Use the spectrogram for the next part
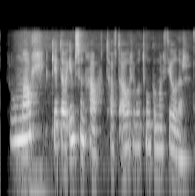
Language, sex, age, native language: Icelandic, female, 40-49, Icelandic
